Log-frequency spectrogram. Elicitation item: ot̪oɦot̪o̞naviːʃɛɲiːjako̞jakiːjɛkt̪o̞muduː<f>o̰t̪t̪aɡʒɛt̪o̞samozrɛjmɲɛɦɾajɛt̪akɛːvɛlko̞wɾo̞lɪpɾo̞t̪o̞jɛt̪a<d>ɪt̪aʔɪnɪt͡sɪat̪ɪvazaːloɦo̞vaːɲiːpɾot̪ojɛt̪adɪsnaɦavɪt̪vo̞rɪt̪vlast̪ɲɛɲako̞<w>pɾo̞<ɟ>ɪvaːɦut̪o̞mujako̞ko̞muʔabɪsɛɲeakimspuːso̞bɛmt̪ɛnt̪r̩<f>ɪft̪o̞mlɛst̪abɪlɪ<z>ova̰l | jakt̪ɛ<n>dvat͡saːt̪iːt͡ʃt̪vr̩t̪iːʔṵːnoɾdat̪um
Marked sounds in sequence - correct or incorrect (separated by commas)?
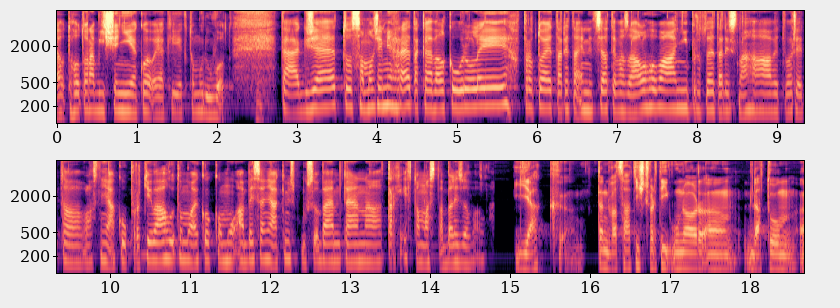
incorrect, correct, correct, incorrect, incorrect, correct, correct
